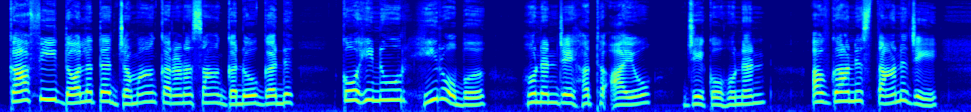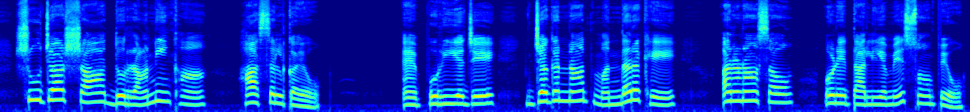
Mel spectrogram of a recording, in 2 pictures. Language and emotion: Sindhi, neutral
